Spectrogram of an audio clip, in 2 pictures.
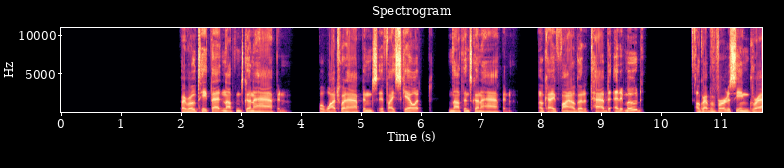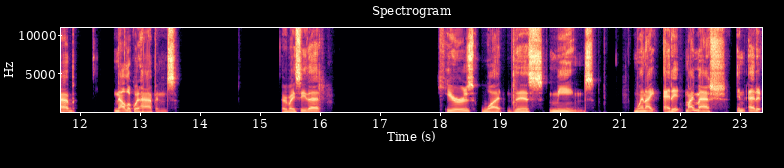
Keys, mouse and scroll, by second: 0.1 r, 1.0 click, 2.5 ctrl+z, 4.5 s, 5.5-7.5 right drag, 8.4 Tab, 9.4 click, 11.1 g, 16.1 click.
